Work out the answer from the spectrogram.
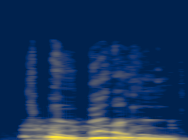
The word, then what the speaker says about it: Omenihu: Charles Omenihu. Omenihu, that's how you pronounce it.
